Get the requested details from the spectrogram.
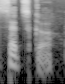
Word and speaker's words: Setsuko: It's more like the ooh is kind of swallowed. It's kind of Setsuko.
